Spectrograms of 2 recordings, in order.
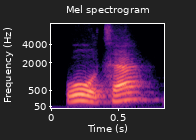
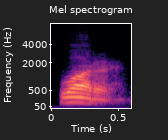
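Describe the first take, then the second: First: British "water", "waw-tuh" with no final R; British accent. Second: American "water" with R sounded at the end; American accent. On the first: Teacher drills British "water", no R at the end. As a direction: say "water" the British way, crisp T, R dropped. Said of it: "in British". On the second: Teacher models American "water" for students, final R sounded. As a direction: say "water" the American way, "wah-der". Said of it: "In America". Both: Shown as a demonstration.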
